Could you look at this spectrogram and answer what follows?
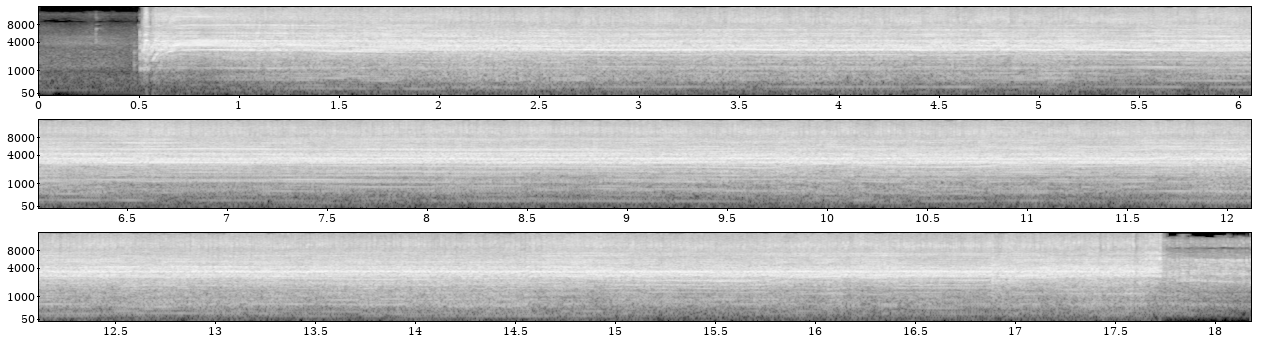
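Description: A power tool cuts through bent angle iron under a trailer floor, giving a loud, steady high-pitched whine and grinding that runs nearly unbroken from start to finish, up close and with no talk.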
